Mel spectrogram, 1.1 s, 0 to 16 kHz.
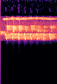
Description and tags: A piece of Nature. Individual bird chirps and phrases that were used in a installation called AmbiGen created by JCG Musics at 2015.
